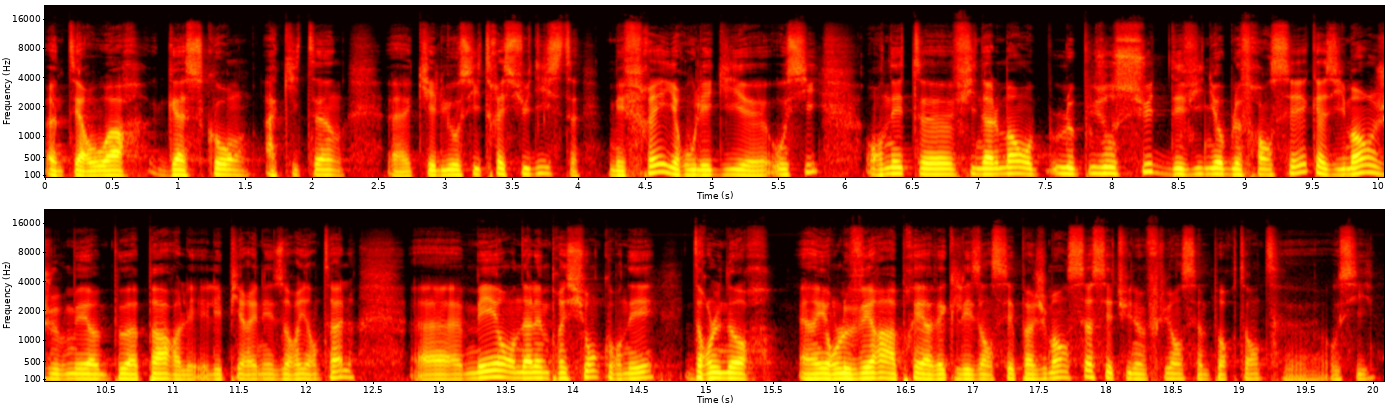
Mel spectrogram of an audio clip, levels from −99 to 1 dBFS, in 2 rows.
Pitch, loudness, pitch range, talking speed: 115 Hz, -27 LUFS, 110-130 Hz, 190 wpm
